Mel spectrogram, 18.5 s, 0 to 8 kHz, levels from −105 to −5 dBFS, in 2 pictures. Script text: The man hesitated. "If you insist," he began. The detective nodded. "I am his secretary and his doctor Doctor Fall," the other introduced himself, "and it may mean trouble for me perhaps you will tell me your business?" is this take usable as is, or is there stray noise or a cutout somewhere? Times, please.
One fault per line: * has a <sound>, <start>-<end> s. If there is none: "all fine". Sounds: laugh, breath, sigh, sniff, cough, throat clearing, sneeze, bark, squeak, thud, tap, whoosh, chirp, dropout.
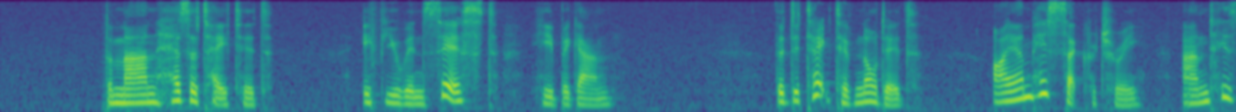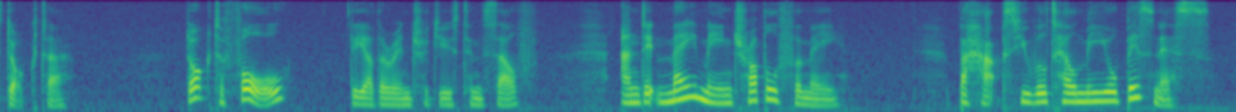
all fine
